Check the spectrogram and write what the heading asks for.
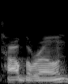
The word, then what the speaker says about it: Toblerone: then there's the famous toblerone chocolate logo um this is actually a company from switzerland so you say that toblerone because it's in french and what's kind of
